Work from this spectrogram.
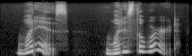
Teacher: It has a clear t sound, but in natural speech, it often becomes a very soft d sound when it links to is.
